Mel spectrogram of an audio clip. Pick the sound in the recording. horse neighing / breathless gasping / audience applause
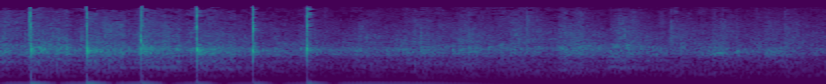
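audience applause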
